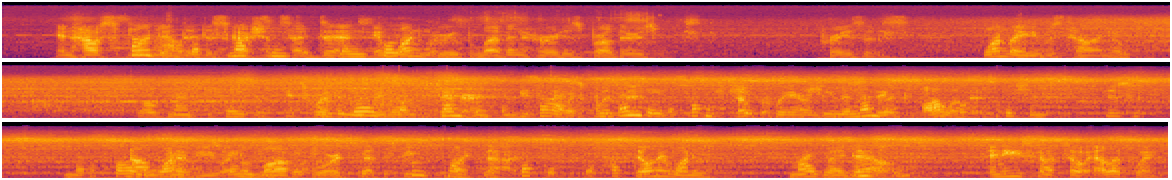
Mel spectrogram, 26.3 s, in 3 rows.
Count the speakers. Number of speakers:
2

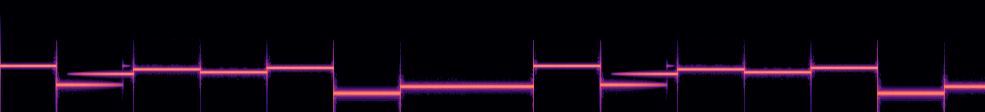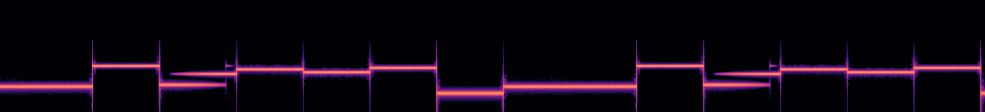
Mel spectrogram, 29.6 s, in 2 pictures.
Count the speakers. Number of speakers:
0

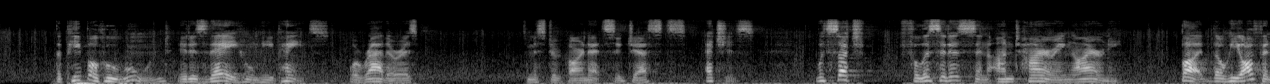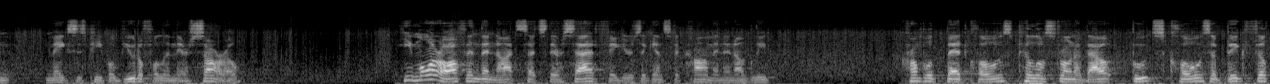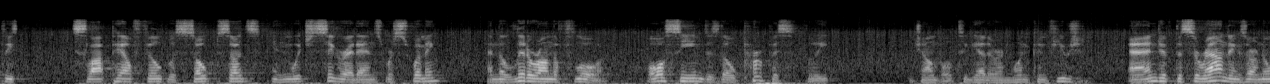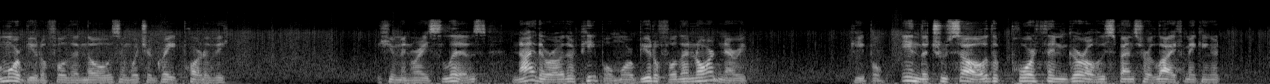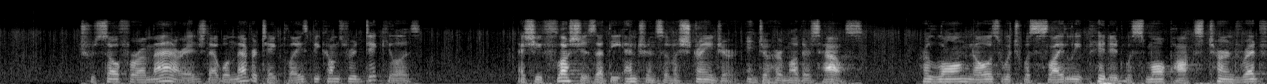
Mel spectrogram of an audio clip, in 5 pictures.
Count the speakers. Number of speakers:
1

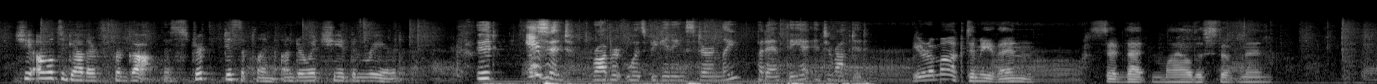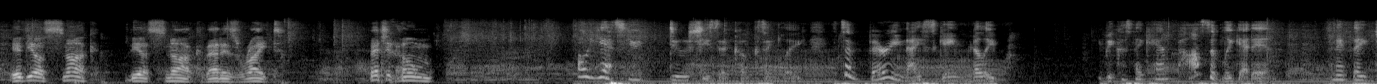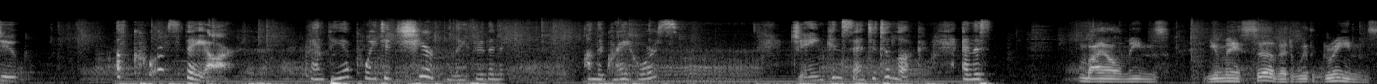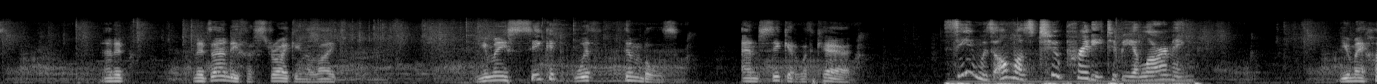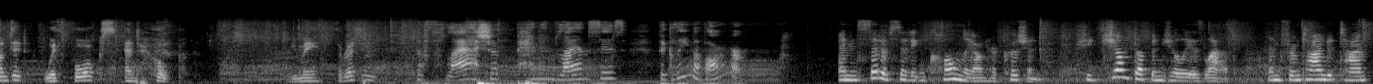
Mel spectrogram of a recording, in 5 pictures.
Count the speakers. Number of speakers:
3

